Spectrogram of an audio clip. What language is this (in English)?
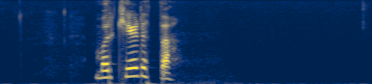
Norwegian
